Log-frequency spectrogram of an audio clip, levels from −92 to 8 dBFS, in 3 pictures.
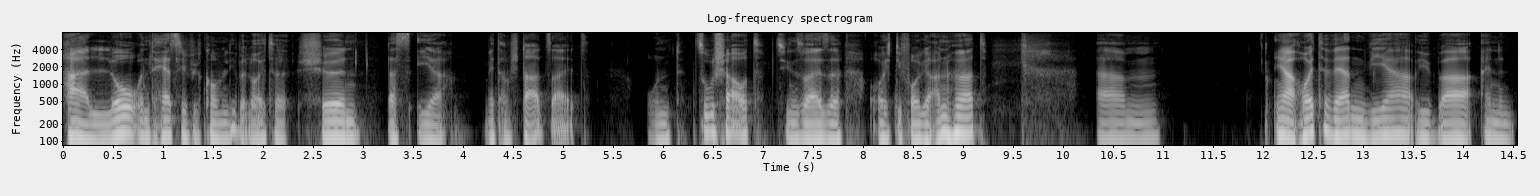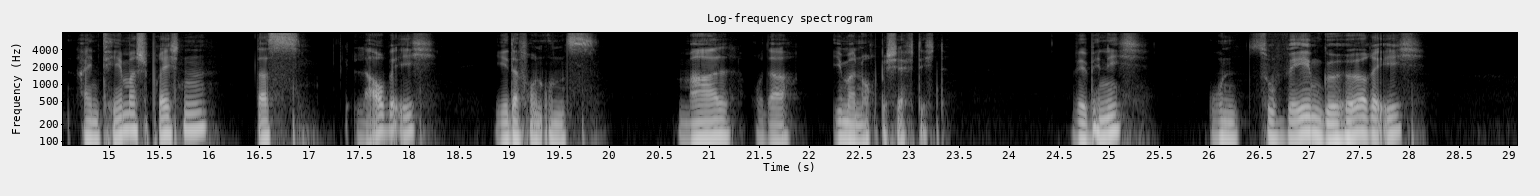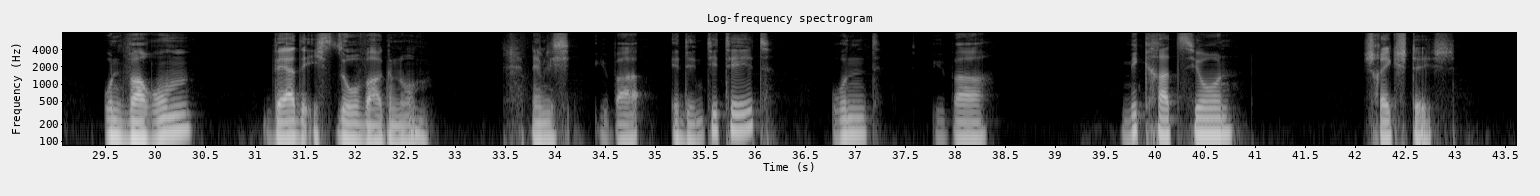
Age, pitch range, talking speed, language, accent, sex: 40-59, 105-120 Hz, 85 wpm, German, German, male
